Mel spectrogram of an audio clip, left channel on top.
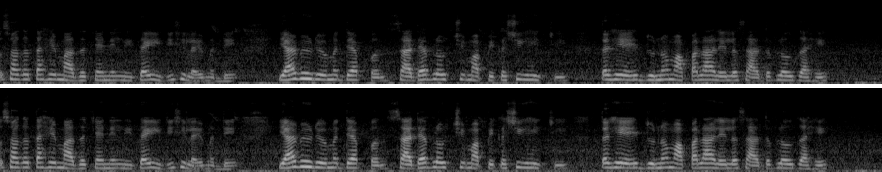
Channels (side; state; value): right; noise; rumble, 25 dB below the sound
